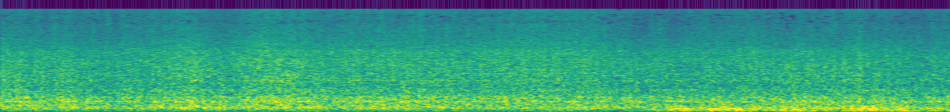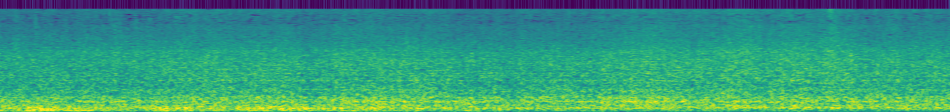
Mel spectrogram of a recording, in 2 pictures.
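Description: Rain falling on a car window: a steady, even hiss of drops on the glass, with a deeper rumble swelling briefly about five seconds in.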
